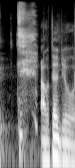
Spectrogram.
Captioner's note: laughs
